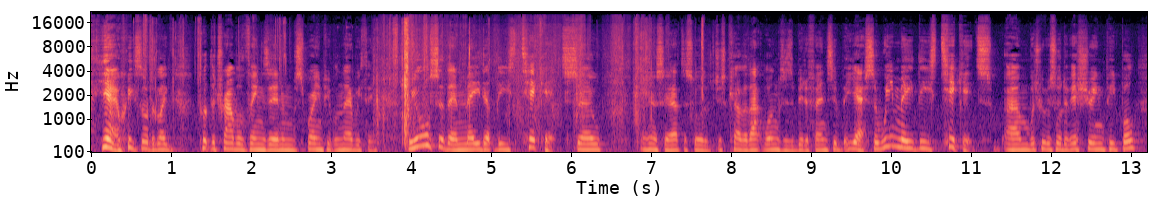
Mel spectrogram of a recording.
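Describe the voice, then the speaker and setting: A hoarse man, chatting casually in a rambling, self-mocking way as he walks through his car for a vlog. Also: on the high side, a little fast, fairly bright tone, slight background noise. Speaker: car vlogger.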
